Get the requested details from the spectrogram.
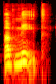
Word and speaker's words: Avneet: My name is Avneet. That's how you say it. Yes, it's pronounced with an A. But, or it's written with an A, but it's actually my name is Avneet, or Neetu, not Neetu, not Avneet.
